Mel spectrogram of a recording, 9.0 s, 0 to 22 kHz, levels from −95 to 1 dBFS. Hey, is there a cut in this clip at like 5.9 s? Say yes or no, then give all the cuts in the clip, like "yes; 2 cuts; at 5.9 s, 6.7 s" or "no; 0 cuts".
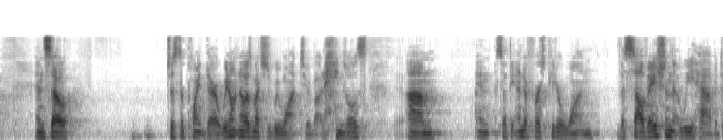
yes; 2 cuts; at 5.9 s, 7.5 s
